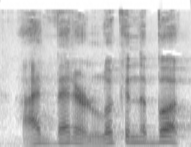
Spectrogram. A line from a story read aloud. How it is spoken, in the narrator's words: said Jack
